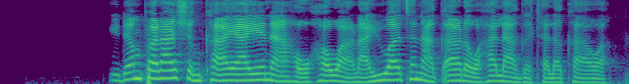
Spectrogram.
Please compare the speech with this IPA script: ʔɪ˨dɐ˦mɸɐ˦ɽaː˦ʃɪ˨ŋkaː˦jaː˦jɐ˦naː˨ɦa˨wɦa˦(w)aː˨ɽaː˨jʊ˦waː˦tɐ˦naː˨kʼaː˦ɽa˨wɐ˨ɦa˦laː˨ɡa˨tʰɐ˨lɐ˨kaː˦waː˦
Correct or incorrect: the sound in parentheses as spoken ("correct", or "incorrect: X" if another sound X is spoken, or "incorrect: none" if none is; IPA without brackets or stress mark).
correct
